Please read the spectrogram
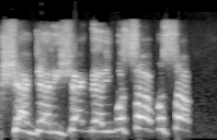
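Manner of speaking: mock, high, eager, excited hollering. Speaker recalls running up to a man taking pictures, calling out: retelling a shout. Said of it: "And I just shout".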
